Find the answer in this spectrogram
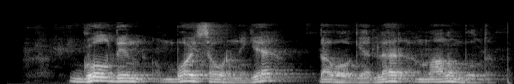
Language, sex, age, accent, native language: Uzbek, male, 25-34, Samarqand, Uzbek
